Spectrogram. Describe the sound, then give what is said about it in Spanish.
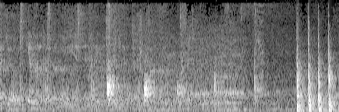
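Knocking by hand on a door at the top of a staircase, a quick burst of about four sharp raps near the end, following a few softer thuds over a low, steady background. “termina de subir las escaleras y llama golpeando con su mano.”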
